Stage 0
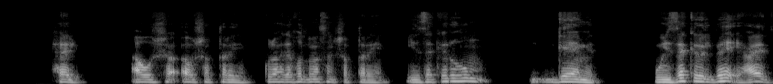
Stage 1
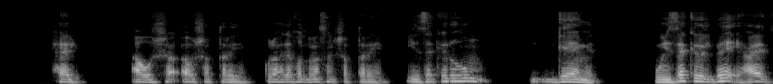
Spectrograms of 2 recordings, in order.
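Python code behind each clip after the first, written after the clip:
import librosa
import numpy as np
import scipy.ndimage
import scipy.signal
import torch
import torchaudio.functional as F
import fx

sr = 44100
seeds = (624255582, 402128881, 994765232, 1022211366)

y = x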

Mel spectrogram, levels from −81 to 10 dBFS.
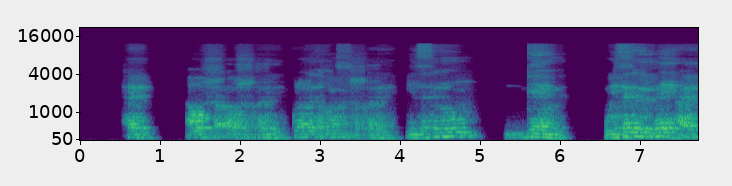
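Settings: y = fx.rev_gated(x, sr, seeds[0], gate_ms=170, shape='flat', drr_db=-7.0)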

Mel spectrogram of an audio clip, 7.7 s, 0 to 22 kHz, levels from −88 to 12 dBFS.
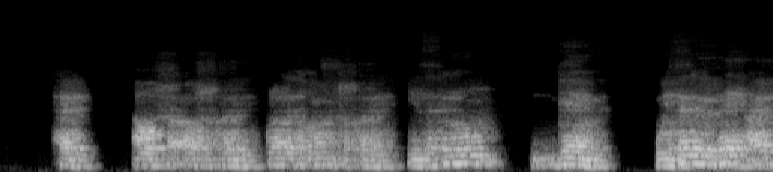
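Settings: y = scipy.signal.sosfilt(scipy.signal.butter(2, 1200.0, 'lowpass', fs=sr, output='sos'), x)
y = y * 10.0 ** (2.0 / 20.0)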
